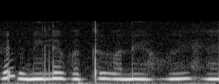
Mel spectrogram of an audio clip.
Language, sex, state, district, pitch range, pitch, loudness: Hindi, female, Chhattisgarh, Sukma, 245-265 Hz, 250 Hz, -14 LUFS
